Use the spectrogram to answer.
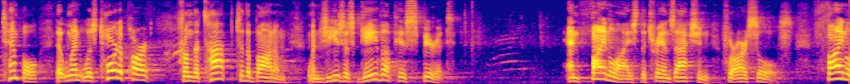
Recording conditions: live audience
